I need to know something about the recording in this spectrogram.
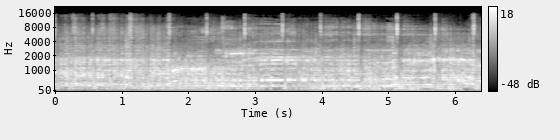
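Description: Live band music from an acoustic guitar and a drum kit, with sharp drum hits about three times a second, mixed with crowd noise. It cuts in abruptly at the start.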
